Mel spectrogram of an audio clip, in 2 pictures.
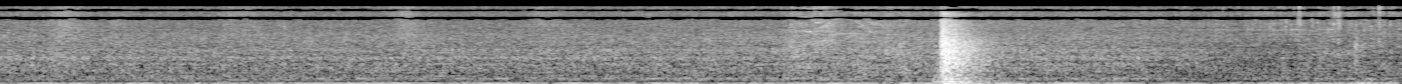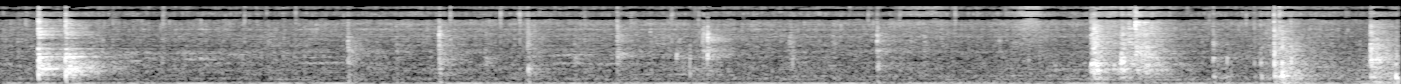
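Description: Vegetables sizzle gently in a pan.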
